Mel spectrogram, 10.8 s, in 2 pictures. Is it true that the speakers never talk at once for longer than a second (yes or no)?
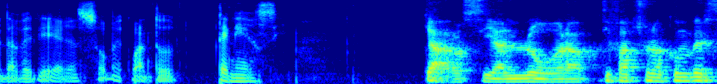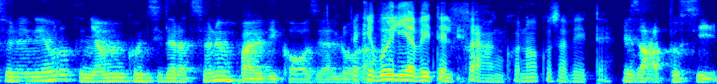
yes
